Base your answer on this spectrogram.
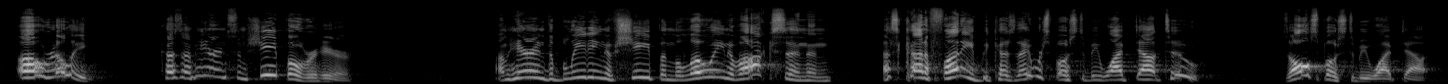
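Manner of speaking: soft, knowing, sing-song sarcastic tone. Retelling a prophet's reply about hearing sheep: imitating a sarcastic Samuel. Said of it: "he kinda has a little sarcasm in his voice".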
